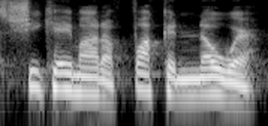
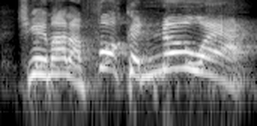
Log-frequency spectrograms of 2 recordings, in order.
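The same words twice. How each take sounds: First: Said in the usual way. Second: Much higher and louder, an exclaimed shout on nowhere; incredulous outburst. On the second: Retold or imitated. Comedian telling the host about the ambush, shouting in mock outrage. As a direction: blurt it out like the shock still stings.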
